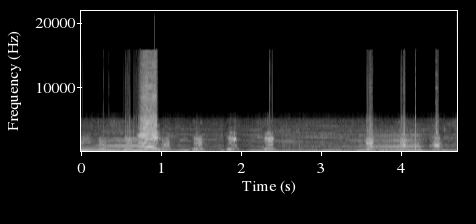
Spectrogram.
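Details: Cattle driven slowly by herding dogs during a pasture change: long low mooing runs steadily underneath, with a sharp dog yelp near the start and several short barks later.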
